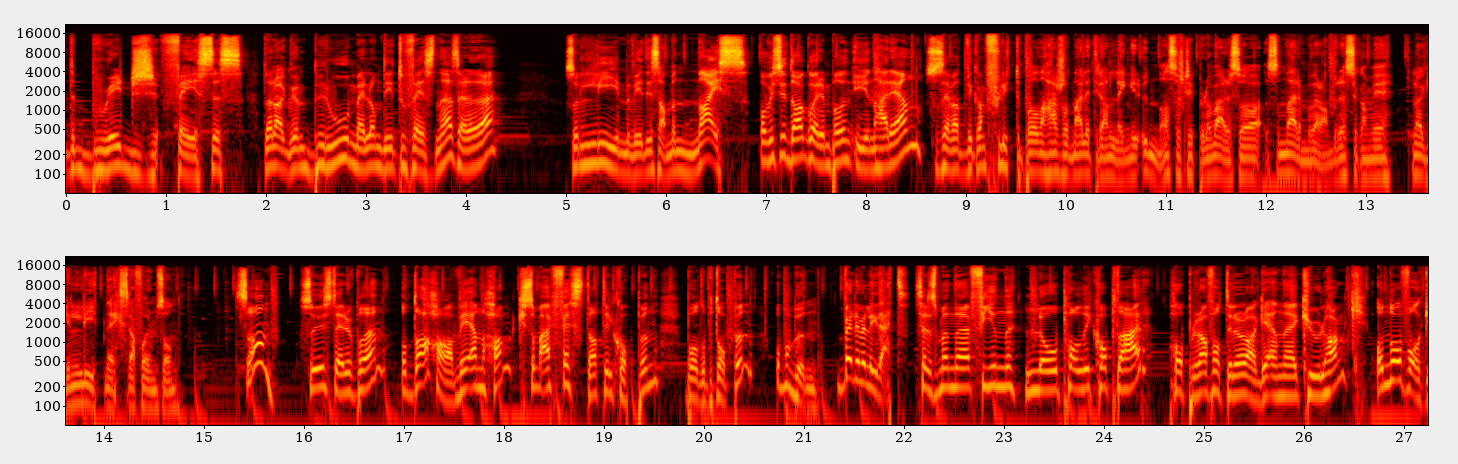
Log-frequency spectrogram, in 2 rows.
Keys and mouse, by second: 6.3 click, 7.6 click, 8.6 2, 9.4 alt+click, 10.0 shift+click, 10.5 g, 11.6 r, 12.4 s, 13.3 g, 13.6 s, 15.1 g, 15.9 r, 16.5 s, 17.0 g, 17.9 click, 18.1 middle click, 18.8 middle click, 20.2 middle click, 21.2 middle click, 22.0 Tab, 22.1-22.9 drag, 24.3 middle drag, 24.9 middle drag, 25.4 middle click, 26.2 middle click.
